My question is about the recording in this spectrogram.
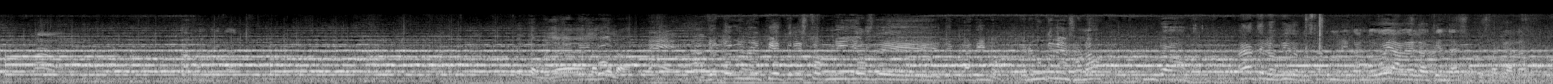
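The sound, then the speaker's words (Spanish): A European emergency-vehicle siren wails steadily for the whole stretch in a town square, loud and continuous with strong tonal bands, while people talk over street noise. “Oye, la sirena europea.”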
